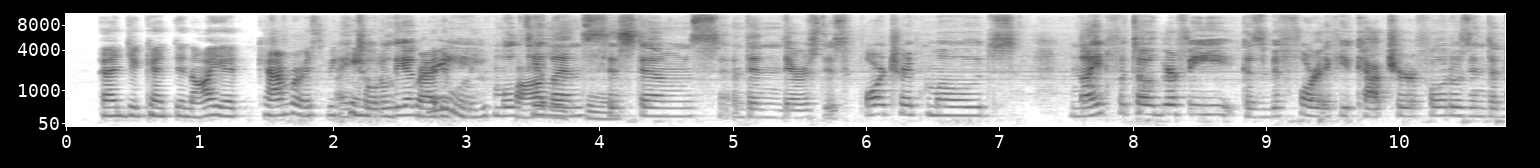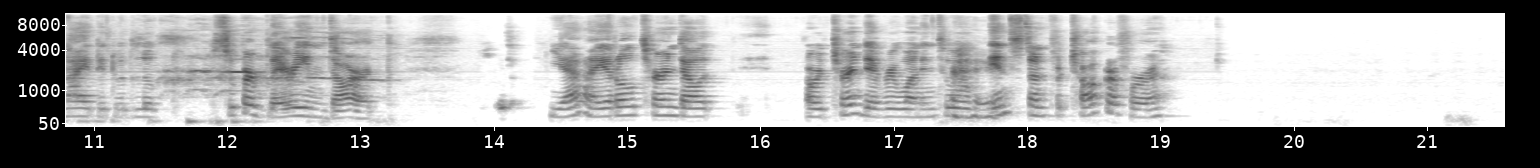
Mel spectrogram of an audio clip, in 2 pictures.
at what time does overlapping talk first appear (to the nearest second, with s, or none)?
2 s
